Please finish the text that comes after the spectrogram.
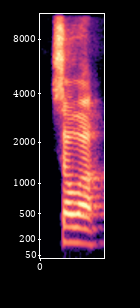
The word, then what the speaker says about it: SOA: that content or SOA SOA rhymes with boa okay so what a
